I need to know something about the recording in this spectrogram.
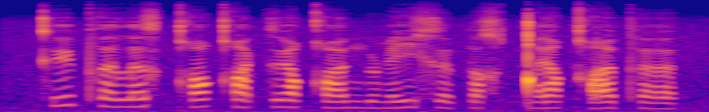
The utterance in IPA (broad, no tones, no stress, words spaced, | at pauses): kʰypʰə ləx qʰoqʰɛ kø qʰøn̪u ɳixøpɛχ ŋ͡ǃɛ qʰɛpʰœ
